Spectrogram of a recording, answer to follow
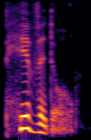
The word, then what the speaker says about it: pivotal: same place eloquent lee pivotal so the vowel is i as in hit your tongue needs to be a little lower pit and not e like peeve so this is e eat and this is it eat it and you need the vowel for it the second one piv pivotal pivotal moment murderer so when i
